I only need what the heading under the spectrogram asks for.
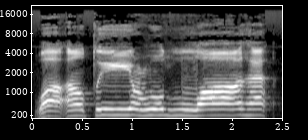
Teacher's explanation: the letter lam in the word Allah is pronounced heavily since you have a dhamma before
